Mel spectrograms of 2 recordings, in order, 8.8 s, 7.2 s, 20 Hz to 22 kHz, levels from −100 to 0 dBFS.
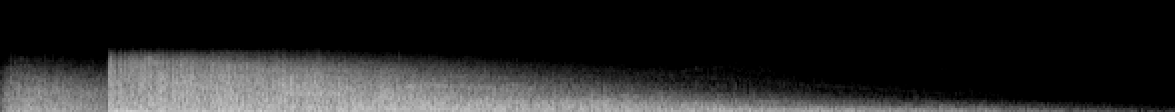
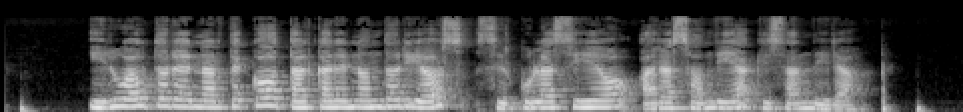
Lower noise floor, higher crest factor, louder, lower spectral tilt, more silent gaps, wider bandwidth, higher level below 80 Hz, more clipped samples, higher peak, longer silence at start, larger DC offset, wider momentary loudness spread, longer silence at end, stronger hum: first, -76 dBFS vs -39 dBFS; about the same, 18 dB vs 16 dB; second, -29 LUFS vs -19 LUFS; first, -10 dB/octave vs -5.5 dB/octave; neither; second, 3.2 kHz vs 11.5 kHz; first, -36 dBFS vs -52 dBFS; neither; second, -12 dBFS vs -4 dBFS; second, 0 s vs 0.15 s; neither; about the same, 17 LU vs 16 LU; first, 1.35 s vs 0.3 s; neither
